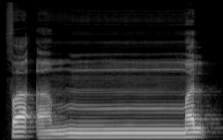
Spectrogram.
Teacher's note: 2 الف ہے، میم کے بعد والا الف اور اس کے بعد میں یہ لام سے پہلے والا حرف، یہ دونوں الف چھوڑ جائیں گے اور میم سے ڈائریکٹ لام کو ملا کر کے پڑھیں گے اور میم میں غنہ کریں گے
